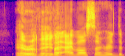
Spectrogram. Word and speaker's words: Ayurveda: So spell it. Ayurveda. Ayurveda.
